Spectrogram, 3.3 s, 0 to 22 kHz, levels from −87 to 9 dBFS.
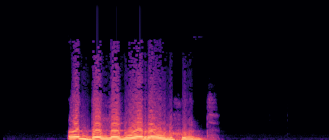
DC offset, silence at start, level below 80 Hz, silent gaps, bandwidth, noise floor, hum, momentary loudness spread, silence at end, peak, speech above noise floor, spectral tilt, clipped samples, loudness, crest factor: under 0.1%; 0.7 s; -42 dBFS; none; 12.5 kHz; -75 dBFS; none; 10 LU; 1.25 s; 0 dBFS; 68 dB; -7.5 dB/octave; under 0.1%; -7 LUFS; 10 dB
